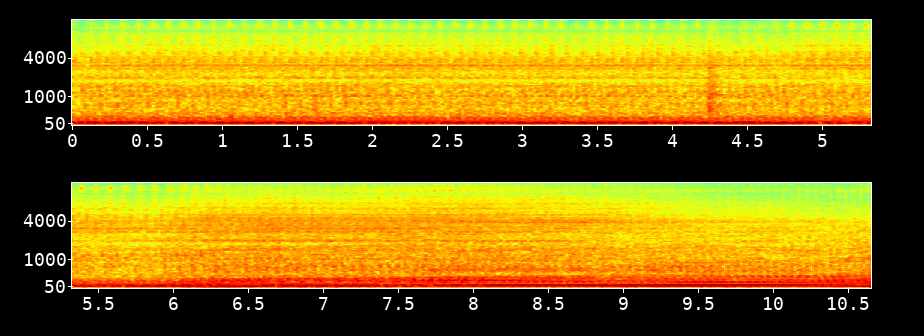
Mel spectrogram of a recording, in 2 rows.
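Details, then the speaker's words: 1972 Triumph TR6 vintage British motorcycle on a test ride after repair, cold: a lumpy, uneven low idle with irregular pulses that firm up as revs rise; it runs rough, and the owner suspects it may just be slow to warm up. "it sounds a little rough let's get it out there and get it warmed up"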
